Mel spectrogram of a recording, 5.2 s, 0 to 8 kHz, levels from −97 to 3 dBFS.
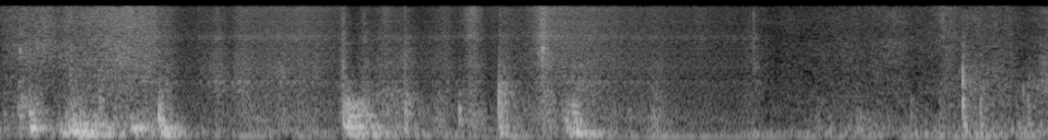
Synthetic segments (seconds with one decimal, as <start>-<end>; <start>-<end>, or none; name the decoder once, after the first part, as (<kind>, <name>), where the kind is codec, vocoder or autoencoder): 0.7-3.8 (autoencoder, DAC-VAE)

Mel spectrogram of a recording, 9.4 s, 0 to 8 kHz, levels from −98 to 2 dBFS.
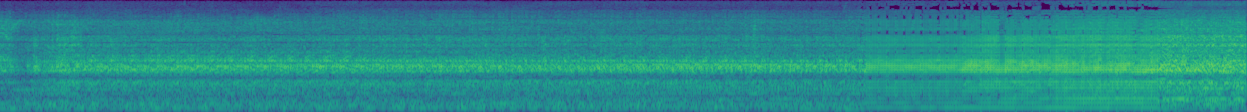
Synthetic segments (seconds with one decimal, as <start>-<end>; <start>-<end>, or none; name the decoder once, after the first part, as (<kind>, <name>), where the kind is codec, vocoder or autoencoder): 6.5-8.7 (vocoder, BigVGAN v2)

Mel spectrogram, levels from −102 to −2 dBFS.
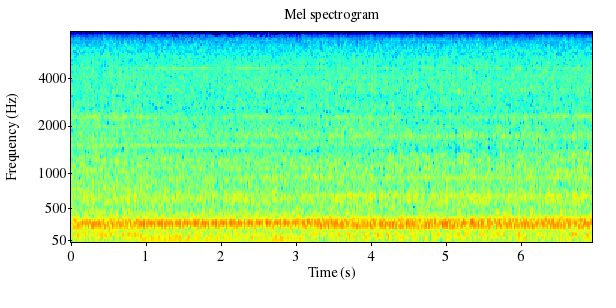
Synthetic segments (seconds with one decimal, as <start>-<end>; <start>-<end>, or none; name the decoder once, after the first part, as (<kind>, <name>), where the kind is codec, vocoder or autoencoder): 0.0-0.9 (vocoder, HiFi-GAN); 3.1-6.9

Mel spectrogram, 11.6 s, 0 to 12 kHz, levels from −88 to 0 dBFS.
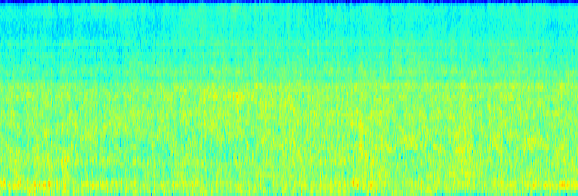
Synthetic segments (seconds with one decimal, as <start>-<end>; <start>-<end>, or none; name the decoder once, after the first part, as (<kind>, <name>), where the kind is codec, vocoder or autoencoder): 0.0-6.1 (codec, SNAC); 7.0-11.6

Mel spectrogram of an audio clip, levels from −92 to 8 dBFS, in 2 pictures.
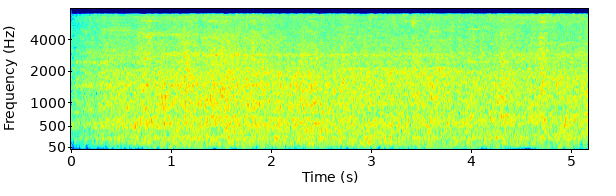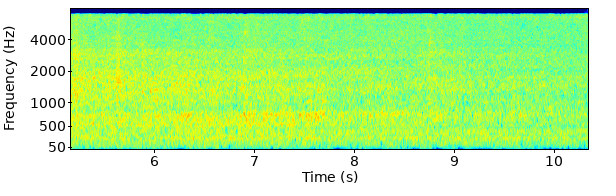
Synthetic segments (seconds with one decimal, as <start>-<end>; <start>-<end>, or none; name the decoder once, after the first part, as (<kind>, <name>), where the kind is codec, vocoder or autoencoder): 5.6-6.5 (vocoder, Vocos)

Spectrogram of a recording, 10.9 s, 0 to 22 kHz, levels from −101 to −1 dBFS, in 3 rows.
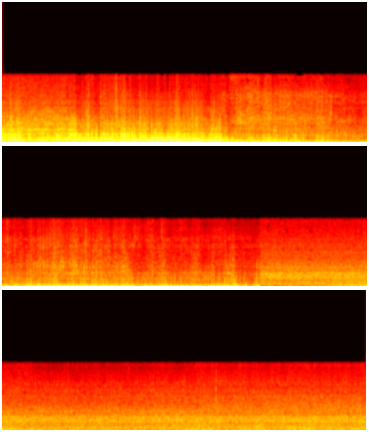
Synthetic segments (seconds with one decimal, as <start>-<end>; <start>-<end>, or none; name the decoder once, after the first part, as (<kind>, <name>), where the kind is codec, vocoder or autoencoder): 4.1-5.1 (vocoder, WaveNeXt); 7.6-10.9

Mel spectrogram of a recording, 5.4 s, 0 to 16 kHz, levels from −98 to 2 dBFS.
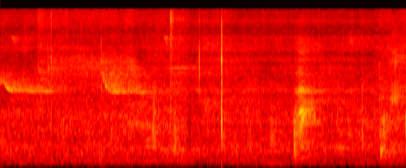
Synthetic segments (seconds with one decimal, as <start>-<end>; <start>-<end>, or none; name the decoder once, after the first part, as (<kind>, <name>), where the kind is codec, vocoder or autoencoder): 2.5-5.0 (codec, SNAC)

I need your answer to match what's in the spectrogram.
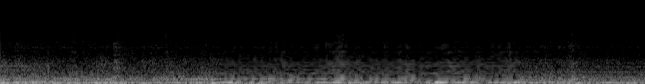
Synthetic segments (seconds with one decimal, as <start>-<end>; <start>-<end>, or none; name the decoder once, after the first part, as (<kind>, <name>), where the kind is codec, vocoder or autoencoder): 2.2-5.2 (vocoder, BigVGAN v2)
